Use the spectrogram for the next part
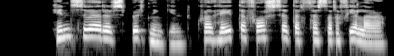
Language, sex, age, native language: Icelandic, female, 30-39, Icelandic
